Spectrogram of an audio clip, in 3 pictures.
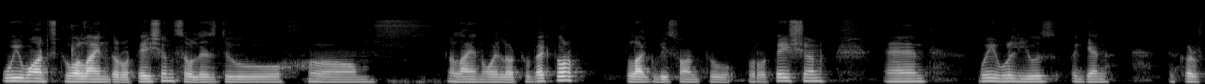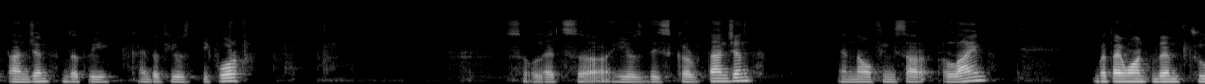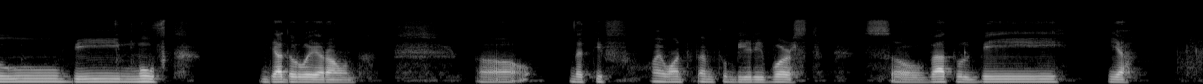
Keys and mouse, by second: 0.5 click, 0.7 shift+a, 5.6 click, 7.0 click, 7.9 click, 9.1 middle click, 11.7 middle click, 12.8 click, 14.7 ctrl+c, 15.4 ctrl+v, 15.9 g, 17.3 click, 18.6 click, 20.4 click, 21.1 middle click, 23.1 middle click, 25.2 shift+a, 30.1 click, 31.1 middle click, 33.5-34.8 drag, 35.0-36.1 drag.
